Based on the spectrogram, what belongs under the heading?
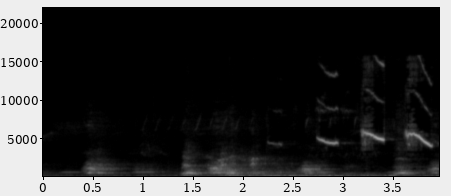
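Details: Coleiro song in the mateiro style, played to stimulate males: a few high whistled, sweeping notes in the last second, over repeated bark-like yelps in the lower range.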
